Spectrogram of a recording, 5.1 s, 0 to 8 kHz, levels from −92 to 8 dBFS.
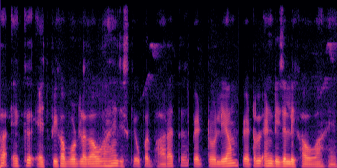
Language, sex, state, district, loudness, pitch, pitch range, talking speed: Hindi, male, Bihar, Sitamarhi, -20 LUFS, 110 Hz, 105-115 Hz, 200 wpm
